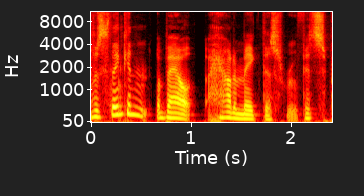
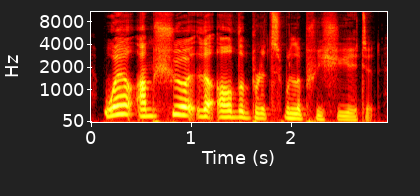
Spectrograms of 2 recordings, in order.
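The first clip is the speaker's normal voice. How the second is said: louder, higher plummy British accent; a posh British read; refined British accent; 4 semitones higher, 5 dB louder than usual. Shown as a demonstration. Trying a refined British accent for the Brits, louder and higher. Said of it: "a more refined British accent".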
